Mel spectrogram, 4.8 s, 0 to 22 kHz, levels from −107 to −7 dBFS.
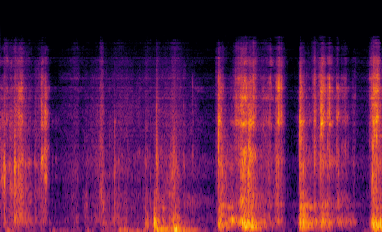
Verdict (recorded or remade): remade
